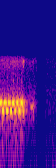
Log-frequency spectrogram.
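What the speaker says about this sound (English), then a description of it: "I keep getting this phone call." A phone rings with an incoming call, a short bright electronic ring that warbles for under a second before cutting off abruptly into silence.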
